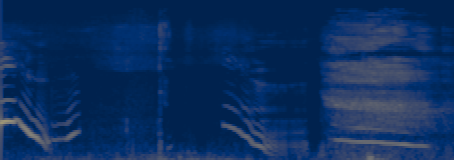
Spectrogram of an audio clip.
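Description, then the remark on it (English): A quiet yawn: two squeaky, falling whine-like tones, then a longer breathy exhale with a smooth gliding pitch, all soft, with no talking. “Oh, ninja yawn.”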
